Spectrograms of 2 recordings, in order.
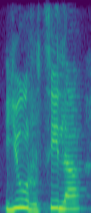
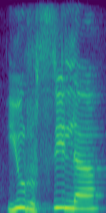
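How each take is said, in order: Both takes have the same delivery.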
